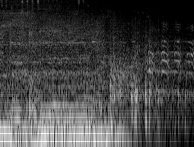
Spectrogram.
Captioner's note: laughs; lightning strikes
